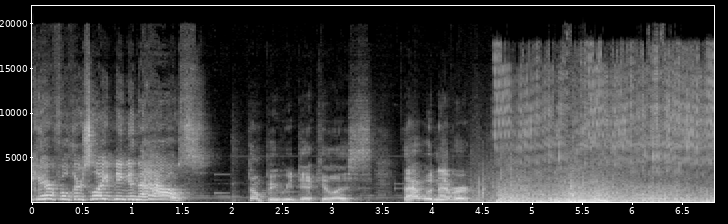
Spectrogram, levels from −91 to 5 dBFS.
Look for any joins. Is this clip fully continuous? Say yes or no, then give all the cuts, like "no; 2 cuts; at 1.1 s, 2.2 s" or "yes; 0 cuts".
no; 1 cut; at 2.0 s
